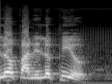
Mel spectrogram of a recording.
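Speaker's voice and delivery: curt, grudging, level-pitched, tossed-off delivery. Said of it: "दूसरा बार में मांगा तो एक ही हाथ से".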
